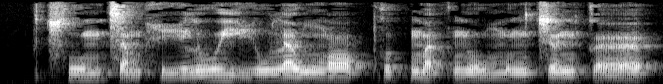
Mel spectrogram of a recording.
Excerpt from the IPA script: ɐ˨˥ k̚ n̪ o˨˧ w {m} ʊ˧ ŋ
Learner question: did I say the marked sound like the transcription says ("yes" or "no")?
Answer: yes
